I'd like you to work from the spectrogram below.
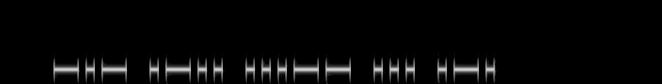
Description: Morse code, heard as a keyed tone, about 15 wpm, 700 Hz. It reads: KL3SR
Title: USA Call Signs - 5 Characters - Repeated 3x - 15wpm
